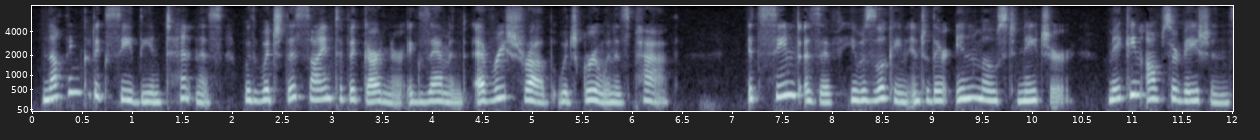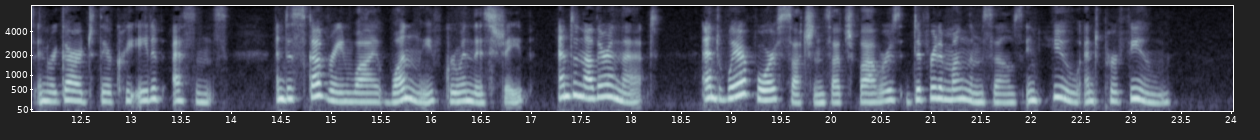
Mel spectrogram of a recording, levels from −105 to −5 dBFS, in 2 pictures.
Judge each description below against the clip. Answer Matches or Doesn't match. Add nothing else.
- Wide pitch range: Doesn't match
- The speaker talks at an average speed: Matches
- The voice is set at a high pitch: Matches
